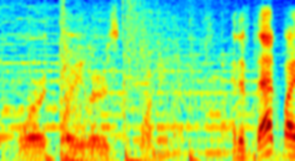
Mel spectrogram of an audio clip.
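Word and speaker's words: Euler: And this is Oilers's formula. I always pronounce them right over here. And this right here is Oilers's or Oilers's formula.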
